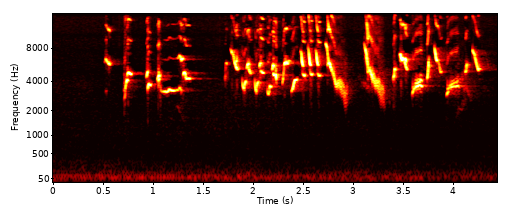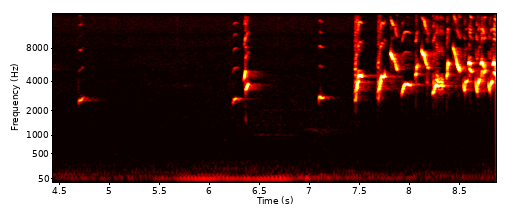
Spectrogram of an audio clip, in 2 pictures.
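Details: European goldfinch from an aviary singing copia Malaga song. Lively, jangling twitters and scratchy chirps come in repeated phrases over a low background rumble, with a short lull midway.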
